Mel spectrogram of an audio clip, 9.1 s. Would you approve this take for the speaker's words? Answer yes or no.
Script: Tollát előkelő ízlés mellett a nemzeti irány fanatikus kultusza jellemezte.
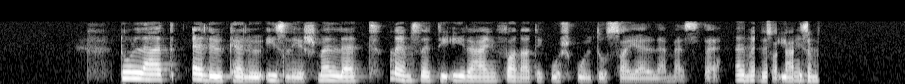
no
